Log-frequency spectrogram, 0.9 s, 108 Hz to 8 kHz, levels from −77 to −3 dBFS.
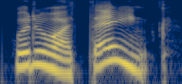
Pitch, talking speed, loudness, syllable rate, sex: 270 Hz, 265 wpm, -16 LUFS, 6.1 syllables/s, female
